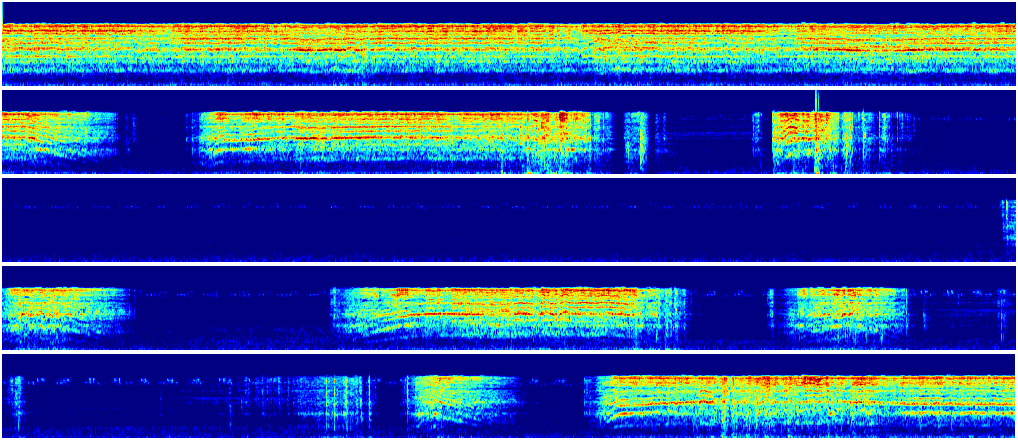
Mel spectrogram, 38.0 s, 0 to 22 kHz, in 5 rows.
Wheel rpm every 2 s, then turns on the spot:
200, 190, 200, 190, 80, 190, 40, 20, 0, 0, 0, 30, 60, 120, 30, 0, 10, 100, 180.
12-14 28-30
